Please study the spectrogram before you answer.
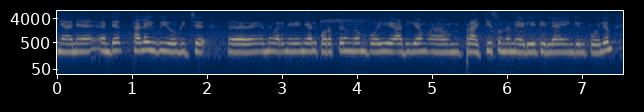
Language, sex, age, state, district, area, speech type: Malayalam, female, 60+, Kerala, Idukki, rural, spontaneous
